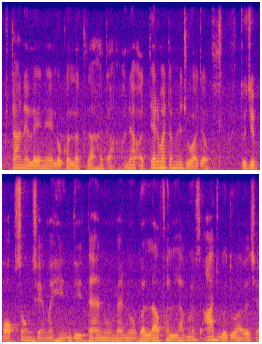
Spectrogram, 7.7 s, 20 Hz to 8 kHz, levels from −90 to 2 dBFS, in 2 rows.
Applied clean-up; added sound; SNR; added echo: none; none; none; none.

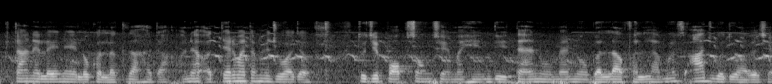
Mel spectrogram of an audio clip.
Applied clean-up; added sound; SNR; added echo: none; Bird vocalization, bird call, bird song; 13 dB; none.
